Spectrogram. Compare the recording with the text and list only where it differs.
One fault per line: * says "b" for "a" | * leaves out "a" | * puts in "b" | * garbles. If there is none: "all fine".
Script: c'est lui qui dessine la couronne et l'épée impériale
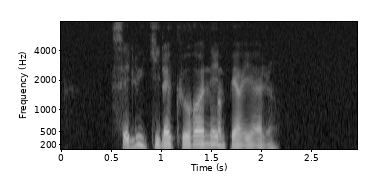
* leaves out "dessine"
* leaves out "l'épée"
